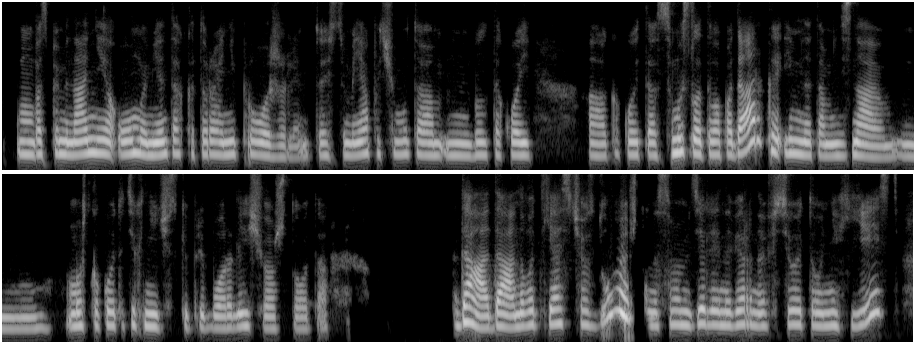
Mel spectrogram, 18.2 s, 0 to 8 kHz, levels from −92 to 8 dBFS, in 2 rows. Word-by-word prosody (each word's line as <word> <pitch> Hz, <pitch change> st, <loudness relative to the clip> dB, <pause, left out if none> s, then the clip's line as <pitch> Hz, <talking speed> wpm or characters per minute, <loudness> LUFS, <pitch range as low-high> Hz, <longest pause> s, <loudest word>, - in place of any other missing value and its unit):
м, 190 Hz, -1 st, 0 dB
воспоминания 195 Hz, +1 st, +2 dB
о 190 Hz, +2 st, +1 dB
моментах, 195 Hz, 0 st, +3 dB
которые 190 Hz, 0 st, -4 dB
они 185 Hz, +1 st, +1 dB
прожили. 170 Hz, -5 st, -4 dB
То 175 Hz, -, -6 dB
есть 175 Hz, 0 st, -10 dB
у -, -, -1 dB
меня 185 Hz, +3 st, +1 dB
почему-то, 195 Hz, -1 st, -6 dB
м, 175 Hz, 0 st, -2 dB
был 180 Hz, +1 st, -2 dB
такой, 180 Hz, 0 st, -1 dB, 0.6 s
а, 170 Hz, -1 st, -3 dB
какой-то 185 Hz, -1 st, -3 dB
смысл 210 Hz, +4 st, +2 dB
этого 190 Hz, -1 st, 0 dB
подарка, 235 Hz, -, +3 dB
именно 200 Hz, -3 st, +2 dB
там, 170 Hz, -1 st, -1 dB
не 170 Hz, -, 0 dB
знаю, 170 Hz, -4 st, +1 dB
м, 155 Hz, 0 st, -5 dB
может 195 Hz, +1 st, 0 dB
какой-то 200 Hz, 0 st, -3 dB
технический 190 Hz, -4 st, -3 dB
прибор 170 Hz, 0 st, -3 dB
или 180 Hz, -, 0 dB
ещё 180 Hz, -4 st, -3 dB
что-то. 160 Hz, 0 st, -10 dB, 1.3 s
Да-да, 190 Hz, -5 st, +5 dB
но 190 Hz, +2 st, +3 dB
вот 210 Hz, -1 st, -1 dB
я 225 Hz, 0 st, +2 dB
сейчас 215 Hz, -3 st, -7 dB
думаю, 355 Hz, -, +7 dB
что 295 Hz, -8 st, -8 dB
на 195 Hz, -, -1 dB
самом 210 Hz, 0 st, -2 dB
деле, 210 Hz, +1 st, +2 dB
наверно, 200 Hz, -1 st, 0 dB
всё 210 Hz, +2 st, -5 dB
это 205 Hz, -1 st, -3 dB
у 195 Hz, -, +1 dB
них 190 Hz, -2 st, -4 dB
есть, 345 Hz, -, -1 dB
190 Hz, 160 wpm, -23 LUFS, 175-200 Hz, 1.3 s, думаю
